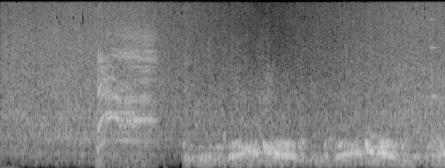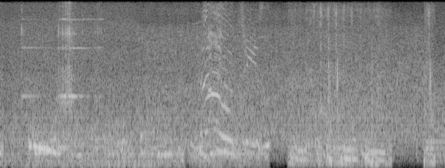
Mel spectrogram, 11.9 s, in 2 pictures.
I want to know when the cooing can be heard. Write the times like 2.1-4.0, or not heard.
2.4-11.8.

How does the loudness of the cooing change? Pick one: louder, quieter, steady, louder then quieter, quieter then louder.
steady.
